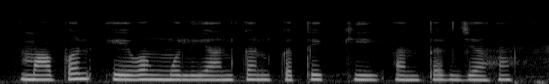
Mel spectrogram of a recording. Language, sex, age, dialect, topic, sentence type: Magahi, female, 51-55, Northeastern/Surjapuri, agriculture, question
